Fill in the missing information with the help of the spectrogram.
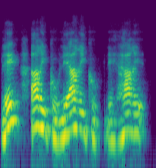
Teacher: It's one of the exceptions where the H is like aspirated · for les haricots verts, it will be a mistake to do la liaison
